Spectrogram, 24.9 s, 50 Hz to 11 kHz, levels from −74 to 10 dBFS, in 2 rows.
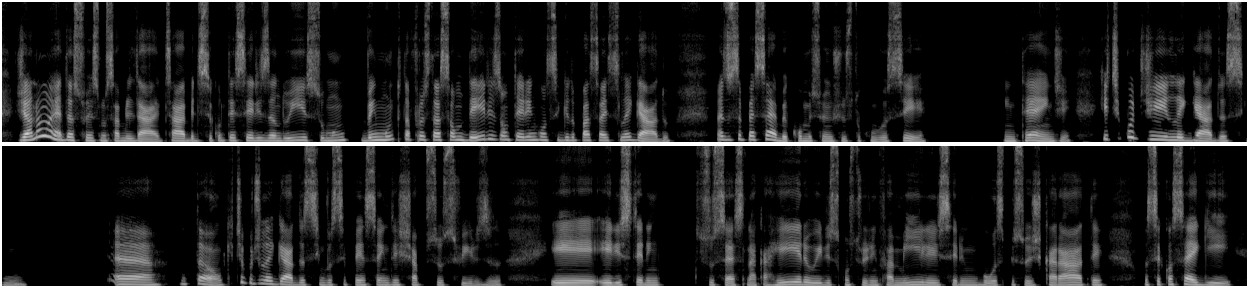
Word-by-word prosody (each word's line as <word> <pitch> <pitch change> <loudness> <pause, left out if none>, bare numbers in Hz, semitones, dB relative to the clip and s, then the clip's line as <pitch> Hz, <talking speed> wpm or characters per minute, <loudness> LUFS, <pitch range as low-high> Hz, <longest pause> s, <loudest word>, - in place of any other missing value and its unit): já 240 +2 +9
não 280 +2 +5
é 265 - +6
da 240 -1 +2
sua 210 0 -2
responsabilidade, 180 -5 +1
sabe, 185 -2 +4
eles 180 +1 +1
ficam 195 +1 -5
terceirizando 200 -2 0
isso, 210 -2 -2
mu 215 +5 -3
vem 215 +4 +1
muito 260 +4 -1
da - - -1
frustração 255 -2 0
deles 285 +7 +1
não 275 -1 -3
terem 250 0 -1
conseguido 230 -2 -5
passar 225 0 0
esse 215 +1 -8
legado, 180 - +2 0.4
mas 270 -2 +1
você 315 - +1
percebe 265 - +3
como 175 0 -5
isso 170 - -7
é - - -3
injusto 165 +2 -9
com 160 -4 -10
você? 150 +1 -3 0.8
Entende? 170 0 0 0.3
Que 320 - -1
tipo 385 - -1
de 285 -4 +2
legado, 190 -6 +3
assim 170 +1 -3 0.9
é 205 -3 +4 0.2
então, 235 -9 0
que - - -19
tipo 360 -5 -6
de 280 - -5
legado, 215 -9 +3
assim, 180 0 -2
você 175 +2 -4
pensa 180 0 -2
em 170 - -4
deixar 175 0 -4
para 180 - -25
os - - -6
seus 165 0 -6
filhos? 155 +3 -8 0.6
Eh, 170 -1 +4
eles 170 0 +3
terem 170 -2 -1 0.4
sucesso 165 -3 0
na 155 -2 -3
carreira 185 +6 0
ou 170 - -1
eles 165 +1 -3
construírem 165 -3 -6
família 170 +3 -2
e 165 - -5
serem 165 -2 -2
boas 160 -1 -3
pessoas 165 -4 -5
de - - -5
caráter? 175 +1 +1 0.4
Você 200 +3 +1
consegue 185 - +2
185 Hz, 170 wpm, -23 LUFS, 170-225 Hz, 0.9 s, já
